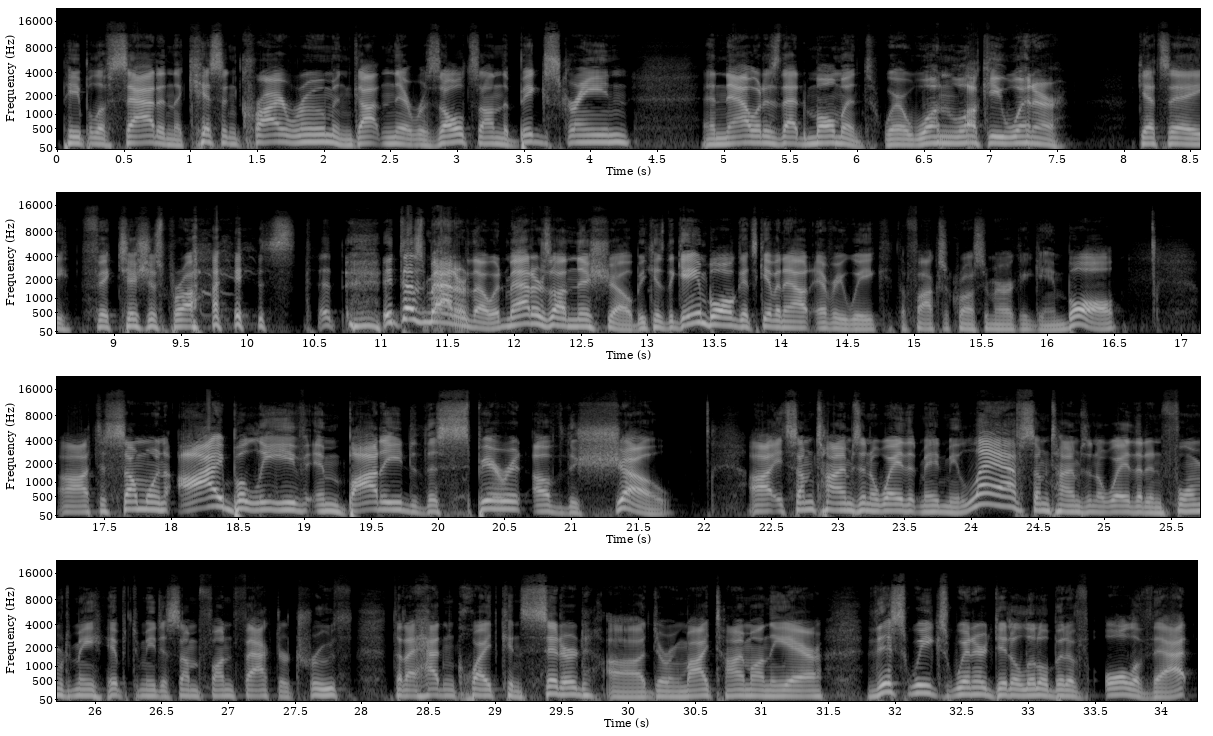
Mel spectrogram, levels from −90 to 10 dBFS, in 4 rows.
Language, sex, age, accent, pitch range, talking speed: English, male, 40-59, American, 120-155 Hz, 195 wpm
